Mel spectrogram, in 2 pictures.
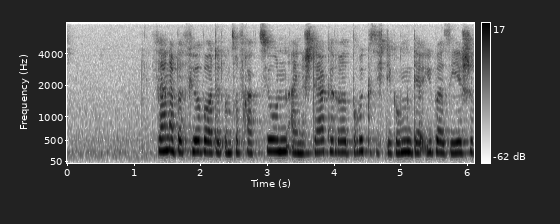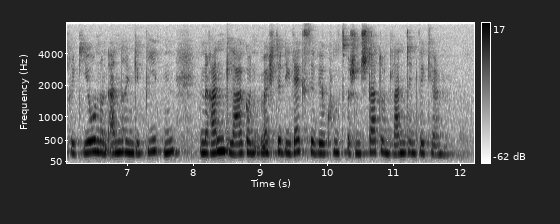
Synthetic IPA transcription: fɛɐnɐbəfyːɐvɔɐtətʔʊnzəʁəfʁ̥ak̚t͡sjoːnənʔa̰ɪnəʃtɛɐkəʁəbəʁʏkz̥ɪçtɪɡʊŋdeːɐʔyːbɐzeːɪʃn̩ʁeɡjoːnʊntʔa̰ndəʁənɡəbiːtn̩ | ʔɪnʁantlaːɡəʊntmʔœçtədiːvɛksl̩vɪɐkʰʊŋt͡sv̥ɪʃn̩ʃtatʊntlantɛntv̥ɪkʰl̩n

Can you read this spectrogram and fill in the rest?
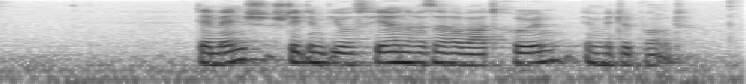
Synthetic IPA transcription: d̥eːɐmɛnʃʃteːtɪmbiosfɛːʁ̞ənʁezɛʁvaːtʁøːnʔɪmːɪtl̩pʰʊŋkt

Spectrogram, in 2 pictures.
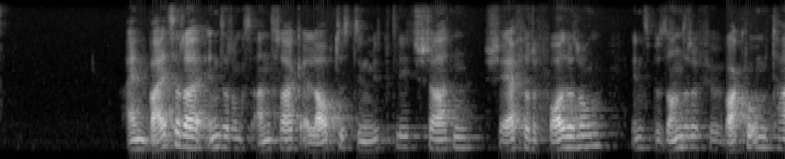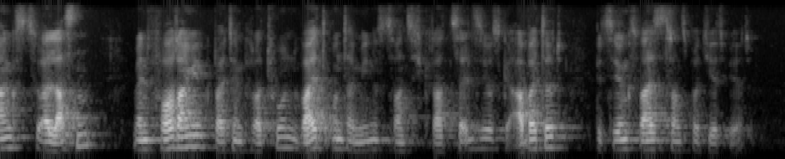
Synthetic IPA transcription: ʔa̰ɪnva̰ɪtʰəʁɐʔɛ̰ndəʁʊŋsʔa̰ntʁ̥aːkɛ̰ɐlaʊp̚tɛsd̥eːnmɪtɡ̥liːtʃtaːtn̩ʃɛɐfəʁ̞əfɔɐdəʁʊŋən | ʔɪnsb̥əzɔndəʁəfyːɐvaːkʰuʊmtʰaŋkst͡suɛɐlasn̩ | vɛnfoːɐʁaŋɪçb̥aɪtʰɛmpəʁatʰuːʁənvaɪtʔʊntɐmiːnʊst͡sv̥ant͡sɪ̥çɡ̥ʁaːt̚t͡sɛ̰lziʊsɡ̥əʔa̰ɐbaɪtət | b̥ət͡siːʊŋsv̥aɪzətʁ̥anspɔɐtʰiːɐtv̥ɪ̰ɐt

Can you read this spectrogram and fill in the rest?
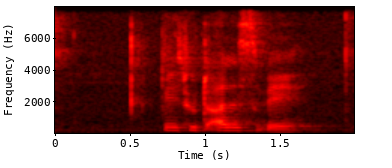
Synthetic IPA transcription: mɛtʰuːtʰa̰ləsveː

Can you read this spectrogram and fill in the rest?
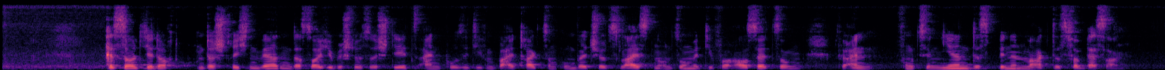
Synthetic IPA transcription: ʔɛsz̥ɔltəjedɔχʊntɐʃtʁ̥ɪçn̩veːɐdn̩d̥asz̥ɔlçəbəʃlʏsəʃteːt͡sʔaɪnənpʰoːzitʰiːvn̩baɪtʁ̥aːk̚t͡sʊmʔʊmvɛltʃʊt͡slaɪstn̩ʊntz̥oːmɪt̚d̥iːfoʁaʊsz̥ɛt͡sʊŋənfyːɐaɪn | fʊŋkt͡sjoniːʁəndɛsb̥ɪnənmaɐk̚təsfɛɐbɛsɐn

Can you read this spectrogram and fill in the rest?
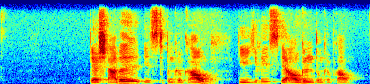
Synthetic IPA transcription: d̥eːɐʃtaːbl̩ɪstd̥ʊŋkʰl̩bʁaʊ | ɡ̥iiːʁɪsd̥eːɐʔaʊɡəndʊŋkʰəl̩bʁa̰ʊ

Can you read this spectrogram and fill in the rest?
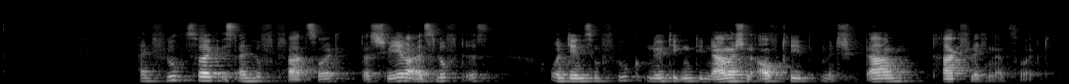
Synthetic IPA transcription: ʔaɪnfluːk̚t͡sɔʏkɪstaɪnlʊftfaːɐt͡sɔʏkd̥asʃv̥eːʁ̞ɐalslʊftɪ̰st | ʔʊnt̚d̥eːnt͡sʊmfluːknøːtɪɡŋ̩dynaːmɪʃn̩ʔa̰ʊftʁ̥iːpmɪtʃpaʁəntʁ̥aːkflʔɛ̰çn̩ɛ̰ɐt͡sɔ̰ʏkt

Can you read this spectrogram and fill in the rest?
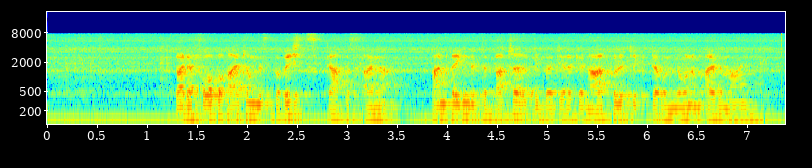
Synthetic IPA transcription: b̥aɪɾeːɐfoːɐbəʁaɪtʊŋdɛsb̥əʁɪçtt͡sɡ̥aːpɛsʔa̰ɪnə | ʔanʁeːɡŋ̩dədebatʰəʔyːbɐdiːʁ̞eɡjonaːlpʰolitʰiːkd̥eːɐunjoːnɪmʔa̰lɡəmaɪnən

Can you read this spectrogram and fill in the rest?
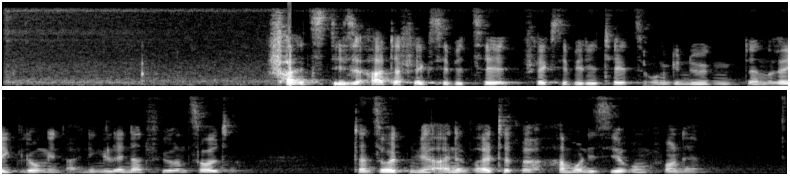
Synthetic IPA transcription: falsd̥iːzəʔaɐt̚d̥eːɐ | flɛksibilitʰɛːtt͡suʔʊnɡənyːɡŋ̩dənʁeːɡəlʊŋənɪnʔa̰ɪnɪɡŋ̩lɛndɐnfyːʁənzɔltʰə | d̥anzɔltn̩viːɐʔa̰ɪnəvaɪtʰəʁəhaɐmoniziːʁ̞ʊŋfoːɐneːmən

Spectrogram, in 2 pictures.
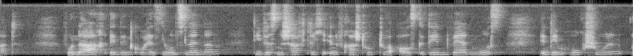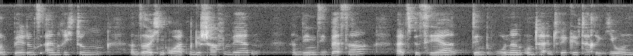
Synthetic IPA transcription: at | v̥onaːχɪndeːnkʰoɦezjoːnslɛndɐn | d̥iːvɪsn̩ʃaftʰlɪçəʔɪ̰nfʁ̥aʃtʁ̥ʊk̚tʰuːɐʔaʊsɡ̥ədeːntv̥eːɐdn̩mʊsʔɪndeːmɦoːxʃuːlənʔʊnt̚b̥ɪldʊŋsʔa̰ɪnʁɪçtʊŋən | ʔanzɔlçn̩ʔɔ̰ɐtn̩ɡəʃafn̩veːɐdn̩ | ʔandeːmənziːbɛsɐ | ʔalsb̥ɪsheːɐd̥eːnbəvoːnɐnʔʊntʰɐʔɛntv̥ɪkl̩tʰɐʁeɡjoːnən

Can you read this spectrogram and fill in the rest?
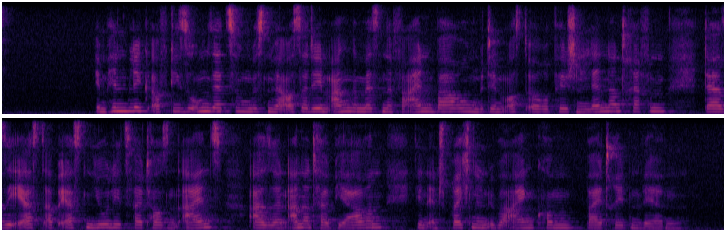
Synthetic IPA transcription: ʔɪmɦɪnblɪka̰ʊfd̥iːzəʔʊmzɛt͡sʊŋəmʏsn̩viːɐʔa̰ʊsɐdeːmʔa̰nɡəmɛsənəfɛɐʔa̰ɪnbaːʁ̞ʊŋəmɪt̚d̥eːnʔɔ̰stʔɔ̰ʏʁopʰɛːɪʃn̩lɛndɐntʁ̥ɛfn̩ | d̥aːziːʔḛːɐstʔa̰pʔḛːɐstn̩juːlit͡sv̥aɪtʰaʊzn̩tʔa̰ɪns | ʔalzoɪnʔa̰ndɐthalpjaːʁ̞ən | d̥eːnɛ̰ntʃpʁ̥ɛçn̩dənʔy̰ːbɐ̰ʔa̰ɪnkʰɔmənb̥aɪtʁ̥eːtn̩veːɐdn̩

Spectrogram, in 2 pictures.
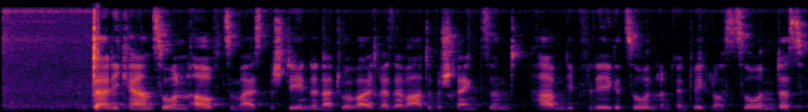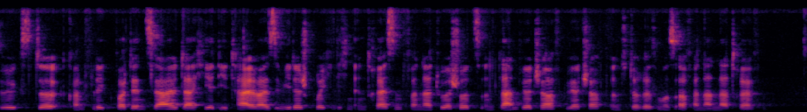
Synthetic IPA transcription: d̥aːdiːkʰɛɐnt͡soːnəna̰ʊft͡sʊmaɪst̚b̥əʃteːəndənatʰuːɐvaltʁezɛɐvaːtəbəʃʁ̥ɛŋk̚tz̥ɪnt | haːbm̩diːp͡fleːɡət͡soːnənʊntɛntv̥ɪklʊŋst͡soːnəndashøːçstəkʰɔnflɪk̚t̚pʰotɛnt͡sjaːldaːhiːɐdiːtʰaɪlvaɪzəviːdɐʃpʁ̥ʏçlɪçn̩ɪ̰ntəʁ̥ɛsn̩fɔnːatʰuːɐʃʊt͡sʊ̰ntlantv̥ɪɐtʃaftv̥ɪɐtʃaftʊnttʰːuʁ̞ɪsmʊsa̰ʊfaɪnandɐtʁ̥ɛfn̩

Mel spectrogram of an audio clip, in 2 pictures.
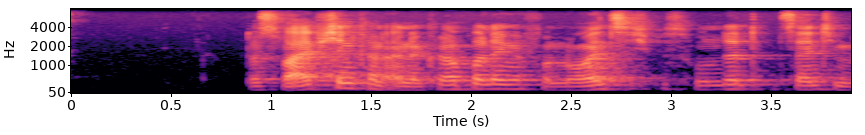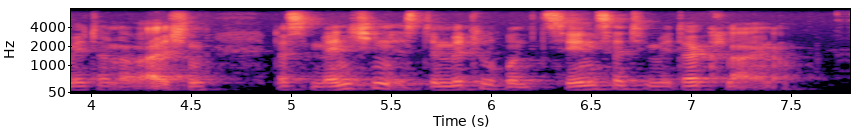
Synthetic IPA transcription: d̥asv̥aɪpçənkʰanʔa̰ɪnəkʰœɐpɐlɛŋəfɔnːɔʏnt͡sɪçb̥ɪshʊndɐtt͡sɛntimeːtɐnʔɛ̰ɐʁa̰ɪçn̩ | d̥asmɛnçn̩ɪstɪmmɪtʰl̩ʁʊntt͡seːnt͡sɛntimeːtɐkl̥a̰ɪnɐ̰

